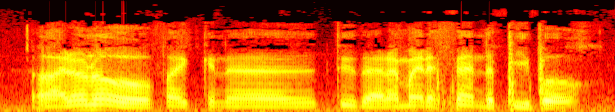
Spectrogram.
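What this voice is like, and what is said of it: Put-on Italian accent. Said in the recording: “You gotta talk with an Italian accent ... that's pretty good, though. That's not bad. ... It's actually pretty accurate.”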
